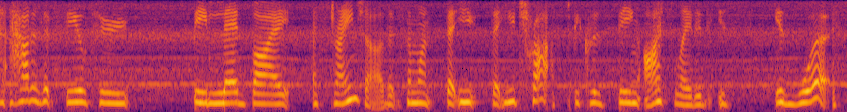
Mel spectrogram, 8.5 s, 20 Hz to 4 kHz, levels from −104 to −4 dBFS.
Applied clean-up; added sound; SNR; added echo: none; Domestic sounds, home sounds; 16 dB; none.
